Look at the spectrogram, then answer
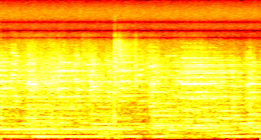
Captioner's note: dramatic music; fist thuds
